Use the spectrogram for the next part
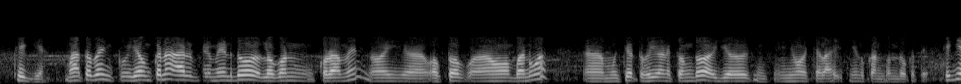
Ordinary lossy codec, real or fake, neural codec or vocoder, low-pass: none; real; none; 3.6 kHz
